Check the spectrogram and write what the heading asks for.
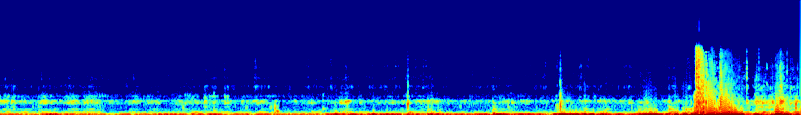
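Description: Steady low underwater rumble heard through a camera housing, then, about ten and a half seconds in, a loud burst lasting under a second as a band-powered speargun fires its spear.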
